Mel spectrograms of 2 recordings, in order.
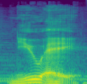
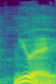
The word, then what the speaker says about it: Niue: to look up the phonetics and how to pronounce it and it is new a new a is an island country that is west of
